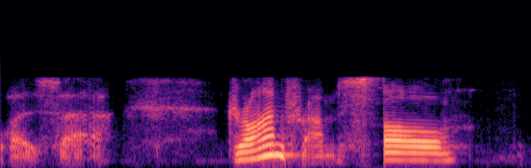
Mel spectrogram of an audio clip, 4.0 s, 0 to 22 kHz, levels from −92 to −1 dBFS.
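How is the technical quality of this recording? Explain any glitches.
The recording has plainly audible coding damage throughout and two short dropouts.

iLBC codec, throughout: each 30 ms frame's excitation is coded independently, which fits the 13.33 kbps mode. The band runs from 150 Hz to 3.7 kHz, so the speech sounds muffled, slightly rough and synthetic.

Lost iLBC frames, at 0.63 s and 2.72 s: the decoder fills the gaps by repeating the last pitch cycle blended with noise. The first gap lasts 60 ms. The second, just after "drawn from", lasts 150 ms and fades as it goes. Both sound like a held, slightly buzzy or breathy vowel, and the voice is right again almost at once.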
